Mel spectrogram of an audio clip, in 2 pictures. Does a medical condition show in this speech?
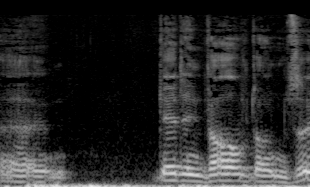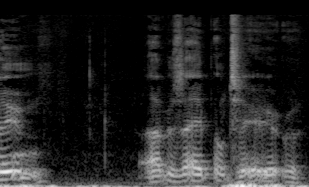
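Yes: dystonia and cerebral palsy; bronchial asthma.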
